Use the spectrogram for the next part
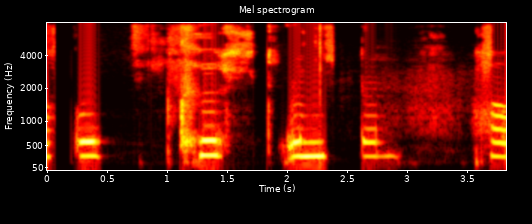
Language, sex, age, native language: Icelandic, female, 8, Icelandic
